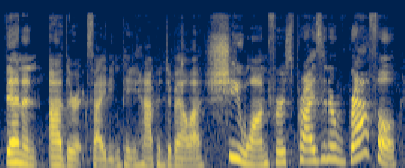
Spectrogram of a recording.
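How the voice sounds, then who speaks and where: A woman reads a children's picture book aloud expressively, with dramatic emphasis and pauses and casual asides to her listeners. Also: fairly low pitch, big pitch swings, fairly bright tone, dry recording. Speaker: storybook reader.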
